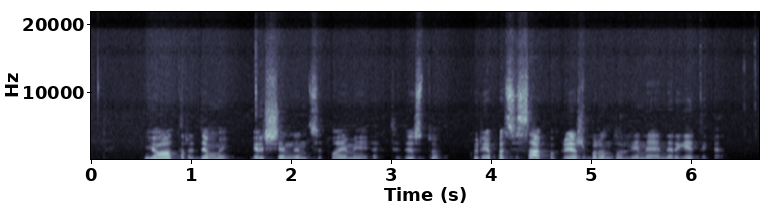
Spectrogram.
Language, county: Lithuanian, Utena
